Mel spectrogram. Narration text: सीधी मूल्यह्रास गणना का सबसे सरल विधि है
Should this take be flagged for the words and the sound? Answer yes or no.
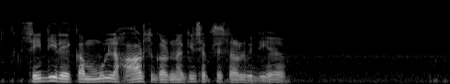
yes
